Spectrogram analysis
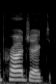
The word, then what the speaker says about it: project: The stress is heavily on the first syllable.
